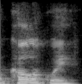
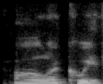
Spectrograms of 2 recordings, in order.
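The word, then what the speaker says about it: colloquy: No, colloqui. That's it. Yeah, colloqui. Three syllables.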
